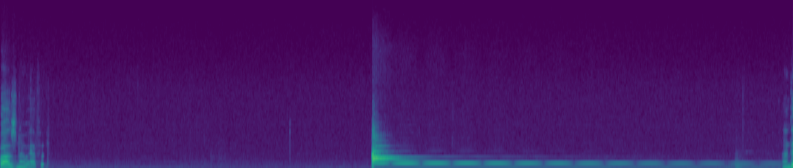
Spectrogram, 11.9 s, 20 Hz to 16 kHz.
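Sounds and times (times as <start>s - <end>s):
speech: 0.0s - 0.8s
gong ringing: 5.6s - 11.8s.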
